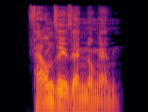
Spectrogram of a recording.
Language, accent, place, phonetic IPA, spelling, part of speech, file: German, Germany, Berlin, [ˈfɛʁnzeːˌzɛndʊŋən], Fernsehsendungen, noun, De-Fernsehsendungen.ogg
- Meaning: plural of Fernsehsendung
